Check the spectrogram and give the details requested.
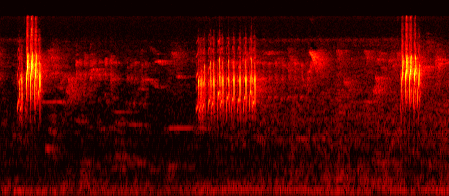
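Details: Flamboyan bird singing gacor: three short, bright bursts of rapid high buzzy trilled notes, each under a second long, separated by pauses of about two seconds, against a quiet background with a faint low hum.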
